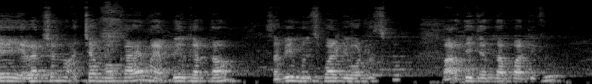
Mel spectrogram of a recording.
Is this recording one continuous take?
yes; 0 cuts

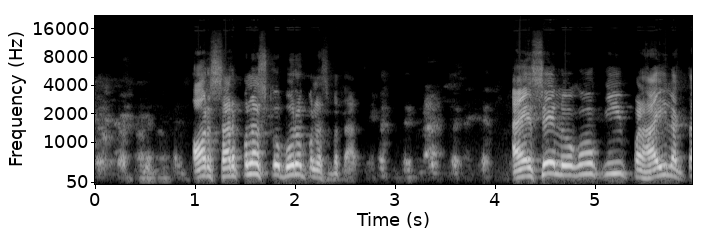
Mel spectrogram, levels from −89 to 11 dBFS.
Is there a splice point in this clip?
no; 0 cuts

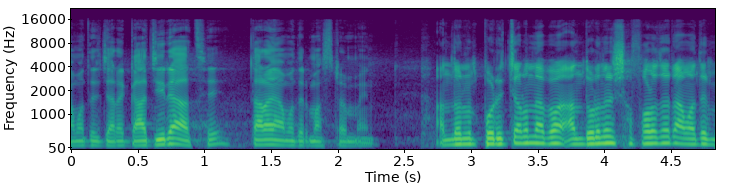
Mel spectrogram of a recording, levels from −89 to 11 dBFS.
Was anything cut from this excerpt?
yes; 1 cut; at 2.6 s

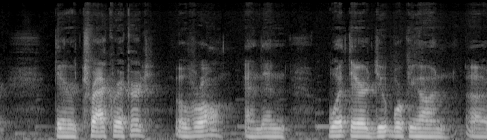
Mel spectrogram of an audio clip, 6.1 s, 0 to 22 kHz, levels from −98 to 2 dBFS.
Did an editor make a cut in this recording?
no; 0 cuts

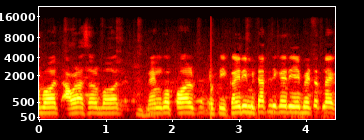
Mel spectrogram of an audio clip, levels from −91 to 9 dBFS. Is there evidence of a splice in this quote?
yes; 1 cut; at 2.6 s

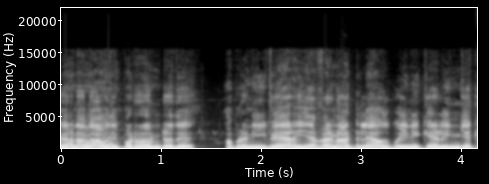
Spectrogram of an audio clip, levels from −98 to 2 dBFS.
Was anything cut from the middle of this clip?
no; 0 cuts

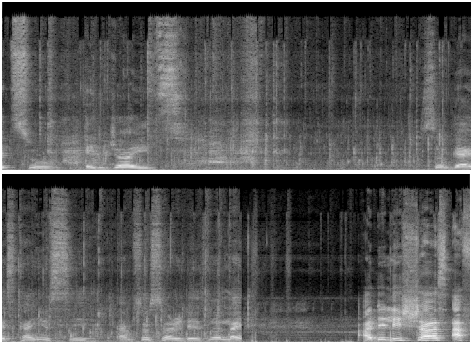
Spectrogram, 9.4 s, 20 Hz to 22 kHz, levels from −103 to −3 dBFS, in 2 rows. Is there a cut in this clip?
yes; 1 cut; at 7.2 s

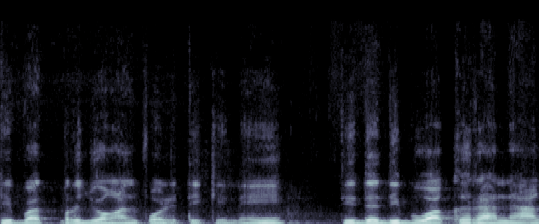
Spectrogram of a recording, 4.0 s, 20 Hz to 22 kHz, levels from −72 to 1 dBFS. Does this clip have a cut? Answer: no; 0 cuts

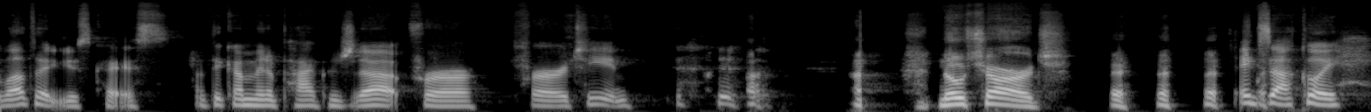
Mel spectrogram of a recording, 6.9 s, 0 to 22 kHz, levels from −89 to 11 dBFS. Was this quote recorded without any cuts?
yes; 0 cuts

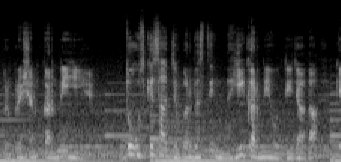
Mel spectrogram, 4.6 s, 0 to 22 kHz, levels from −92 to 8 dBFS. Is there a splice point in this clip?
yes; 1 cut; at 1.5 s

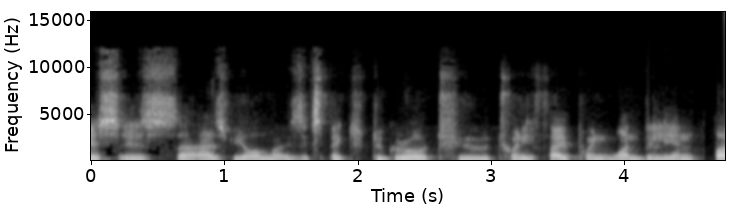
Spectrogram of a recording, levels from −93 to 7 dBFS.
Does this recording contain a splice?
no; 0 cuts

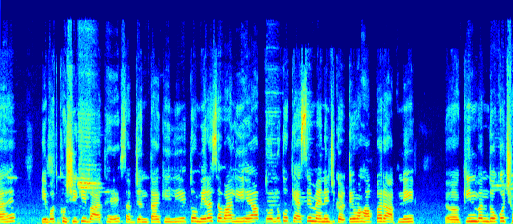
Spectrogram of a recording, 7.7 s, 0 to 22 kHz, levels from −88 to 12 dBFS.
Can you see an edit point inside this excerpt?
no; 0 cuts

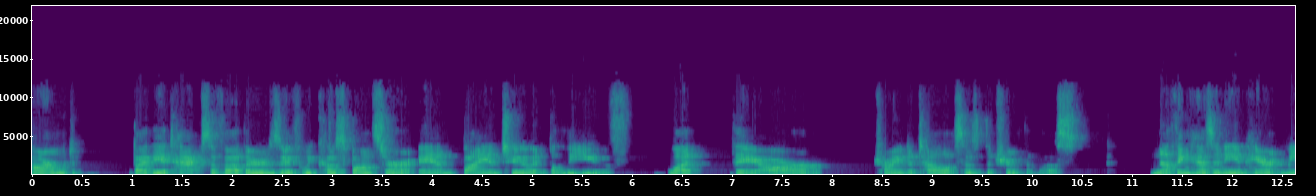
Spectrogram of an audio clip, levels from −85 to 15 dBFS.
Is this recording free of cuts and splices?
no; 1 cut; at 10.8 s

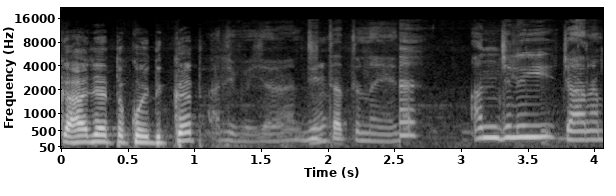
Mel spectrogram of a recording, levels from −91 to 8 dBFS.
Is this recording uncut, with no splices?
no; 1 cut; at 2.5 s

